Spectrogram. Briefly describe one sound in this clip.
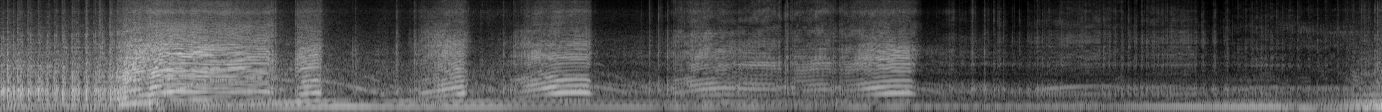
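A snowmobile engine revs hard and races away, its whine rising and falling as it fades into the distance.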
